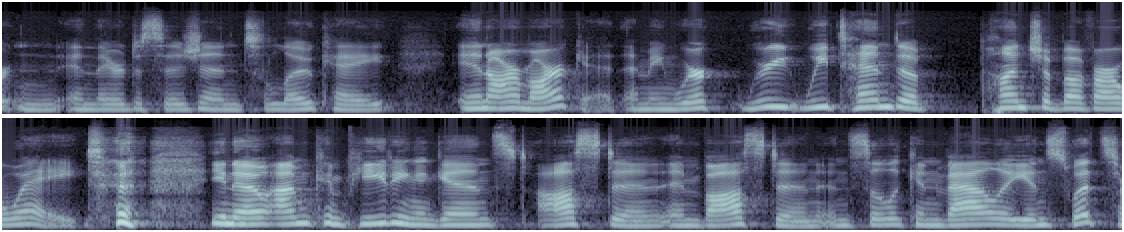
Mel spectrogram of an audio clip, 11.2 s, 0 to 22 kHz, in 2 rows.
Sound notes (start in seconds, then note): 7.4 laughs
